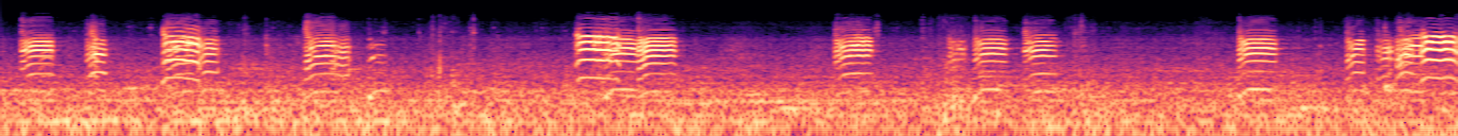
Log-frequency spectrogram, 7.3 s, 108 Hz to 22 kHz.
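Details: On 5 August 2022 two parent zebra finches and their three young produce paired and tripled nasal, tinny calls at uneven intervals, louder bursts near three and seven seconds.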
